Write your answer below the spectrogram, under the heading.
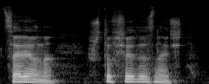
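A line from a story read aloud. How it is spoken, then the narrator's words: Dejected. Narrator (Russian): Рукмини уныло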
